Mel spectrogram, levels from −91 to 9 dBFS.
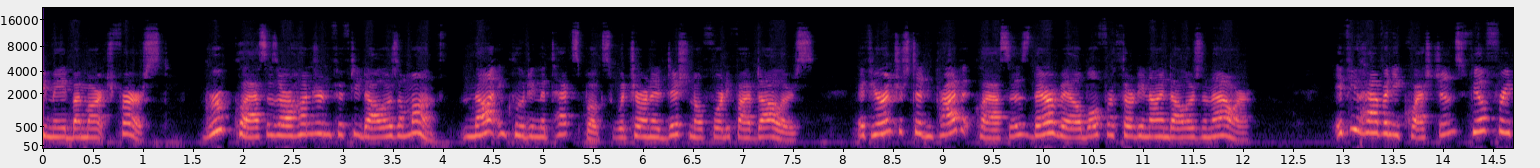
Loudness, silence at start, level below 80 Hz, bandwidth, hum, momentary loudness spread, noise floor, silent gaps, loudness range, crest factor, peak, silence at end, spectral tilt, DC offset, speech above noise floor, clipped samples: -22 LUFS; 0 s; -68 dBFS; 14 kHz; none; 11 LU; -67 dBFS; none; 4 LU; 20 dB; -4 dBFS; 0 s; -5 dB/octave; under 0.1%; 45 dB; under 0.1%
